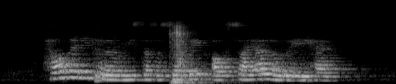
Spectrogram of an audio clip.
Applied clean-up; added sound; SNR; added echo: none; Slam / Tools; 10 dB; reverberation time 0.7 s.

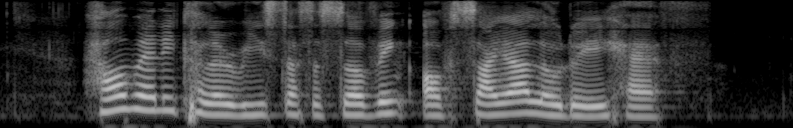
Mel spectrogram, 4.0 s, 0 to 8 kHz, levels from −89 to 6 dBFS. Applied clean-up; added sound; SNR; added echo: none; none; none; none.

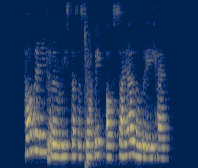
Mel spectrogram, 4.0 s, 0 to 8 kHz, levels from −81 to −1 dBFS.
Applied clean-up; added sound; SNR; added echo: neural mask model DeepFilterNet 3.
